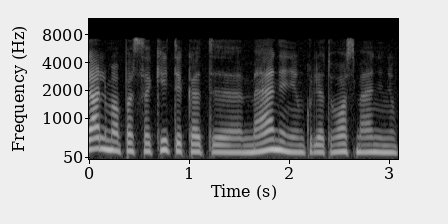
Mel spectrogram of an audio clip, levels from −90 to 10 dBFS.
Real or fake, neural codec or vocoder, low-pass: real; none; 7.2 kHz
